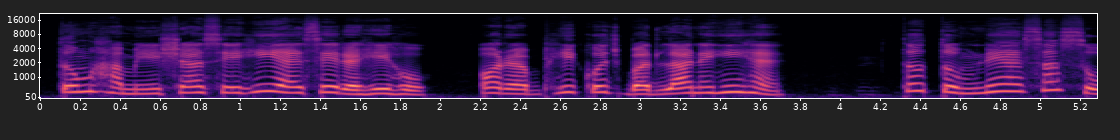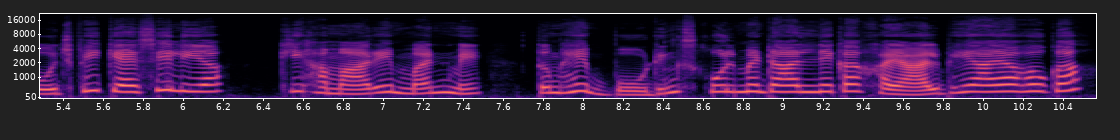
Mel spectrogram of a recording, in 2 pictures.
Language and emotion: Hindi, surprised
